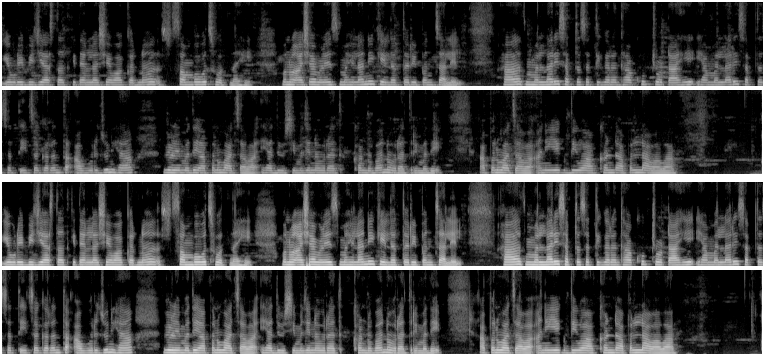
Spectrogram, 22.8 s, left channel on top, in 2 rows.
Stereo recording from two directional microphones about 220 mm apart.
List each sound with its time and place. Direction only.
0.0 s speech: 35° right (ahead or behind)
